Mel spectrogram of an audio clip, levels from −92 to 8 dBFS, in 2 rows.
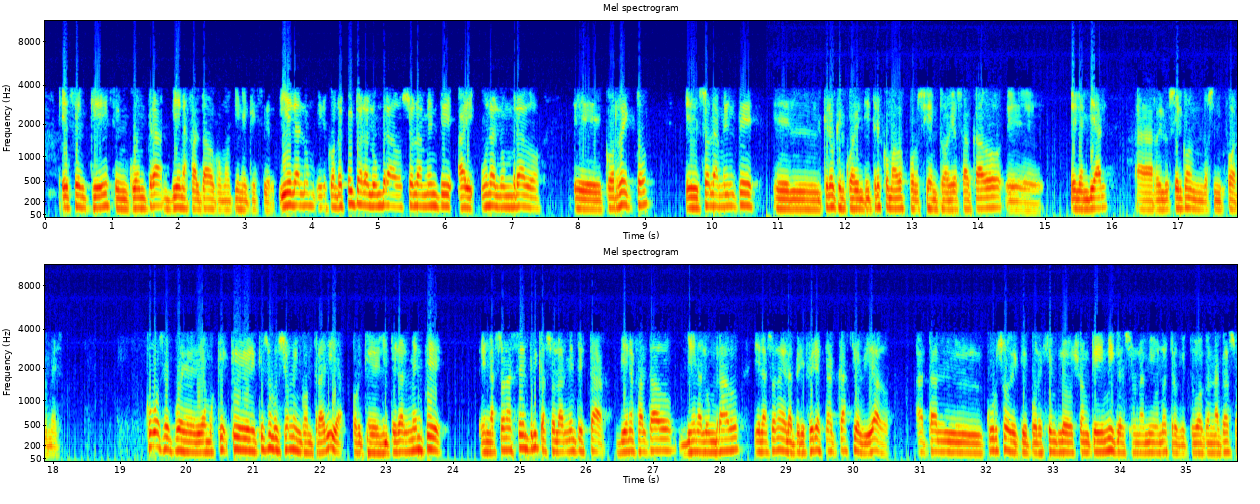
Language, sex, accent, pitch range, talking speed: Spanish, male, Argentinian, 115-140 Hz, 155 wpm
